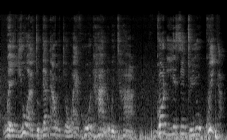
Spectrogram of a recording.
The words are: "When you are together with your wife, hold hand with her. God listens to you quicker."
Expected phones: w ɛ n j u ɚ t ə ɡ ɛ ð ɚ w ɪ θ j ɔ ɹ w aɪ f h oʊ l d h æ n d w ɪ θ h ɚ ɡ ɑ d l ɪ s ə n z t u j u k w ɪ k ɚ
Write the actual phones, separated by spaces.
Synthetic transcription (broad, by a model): w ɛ n j u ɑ t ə ɡ ɛ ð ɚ w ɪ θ j ɔ w aɪ f h oʊ l d h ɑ n d w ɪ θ h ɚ ɡ ɑ d l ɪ s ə n t u j u k w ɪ k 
